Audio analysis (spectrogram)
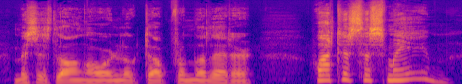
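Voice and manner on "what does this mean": high-pitched, dismayed mother; distraught question. A narrator's reading. Distraught mother questions letter's meaning.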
